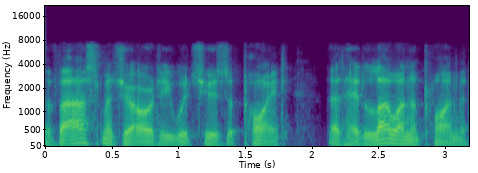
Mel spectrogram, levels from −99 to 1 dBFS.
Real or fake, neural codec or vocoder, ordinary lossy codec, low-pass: fake; codec, 16 kHz, 4.8 kbps, FACodec; Opus, 16 kbps; 7.2 kHz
